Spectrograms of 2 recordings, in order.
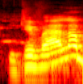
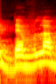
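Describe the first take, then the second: First: DEVELOP as di-VEL-up; correct pronunciation. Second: DEVELOP as DEV-lup; wrong pronunciation. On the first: Teacher contrasts for students, डिवेलप as "di-vel-up". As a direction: say डिवेलप in three syllables. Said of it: "बोलते हैं". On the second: Teacher names the form to avoid, डेवलप as "dev-lup". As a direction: say डेवलप in two syllables. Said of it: "ना कि डेवलप". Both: Shown as a demonstration.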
